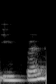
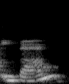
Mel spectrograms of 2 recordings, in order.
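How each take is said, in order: First: It is said with an Indonesian pronunciation. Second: It is said with an English pronunciation. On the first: "dilafalkan jadi event dalam bahasa Indonesia" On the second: "misalnya kata event"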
